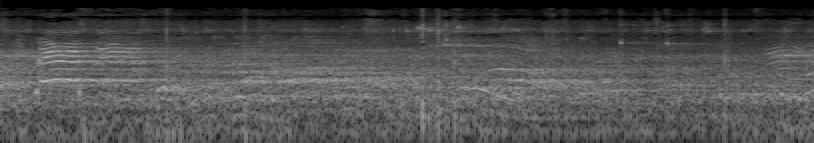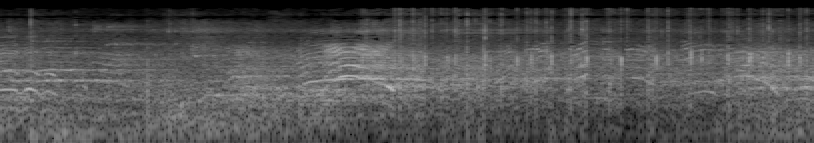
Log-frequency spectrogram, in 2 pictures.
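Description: A basketball bounces on the hard floor.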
